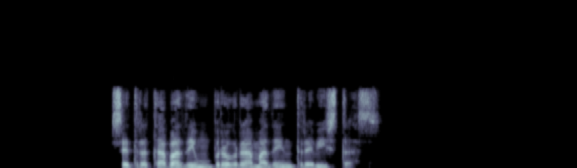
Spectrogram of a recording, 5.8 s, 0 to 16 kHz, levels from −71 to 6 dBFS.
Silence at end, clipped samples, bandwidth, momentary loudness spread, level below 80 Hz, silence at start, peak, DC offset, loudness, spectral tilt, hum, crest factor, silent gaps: 2 s; under 0.1%; 8 kHz; 9 LU; -58 dBFS; 1.1 s; 0 dBFS; under 0.1%; -18 LUFS; -3 dB/octave; none; 22 dB; none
